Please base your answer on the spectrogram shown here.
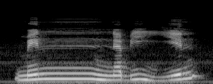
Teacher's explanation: we have idgham with gunna on mim shadda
